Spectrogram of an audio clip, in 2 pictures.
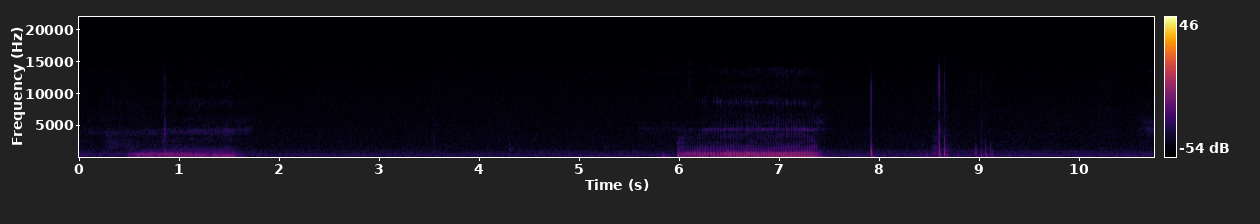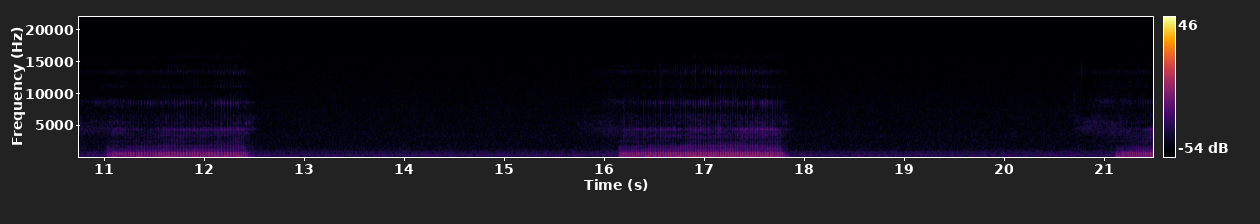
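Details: A pug snoring with a remarkably human-like sound: five rasping, harmonic-rich snores, each lasting about one to one and a half seconds, spaced roughly every five seconds, with quiet breathing pauses in between.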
